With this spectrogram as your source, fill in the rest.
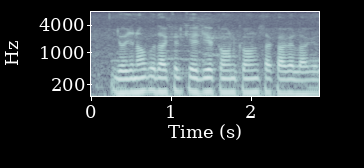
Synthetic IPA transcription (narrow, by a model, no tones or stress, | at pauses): joːd͡ʒnaːõkod̪aːkʰɪlkeliekɔːnkɔːnsakaːɡəzlaːɡe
